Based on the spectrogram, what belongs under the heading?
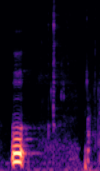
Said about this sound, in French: excuse-moi, je me prends une petite gorgée.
